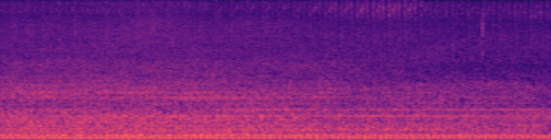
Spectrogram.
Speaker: really doesn't sound too bad it doesn't it's running smooth the engine isn't shaking like crazy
